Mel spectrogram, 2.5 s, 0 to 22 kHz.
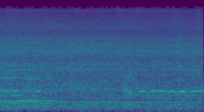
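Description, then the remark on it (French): A 3D printer runs steadily, printing plastic supports for a PCB, giving a continuous mechanical hum with thin, whining motor tones that shift pitch as it prints, fairly loud. “C'est quoi ça C'est une imprimante Elle fait. Elle produit maintenant des supports pour un pour un PCB.”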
